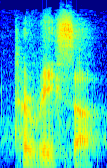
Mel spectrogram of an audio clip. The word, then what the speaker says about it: Teresa: So she changed the spelling and the pronunciation to the Spanish form, Teresa.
